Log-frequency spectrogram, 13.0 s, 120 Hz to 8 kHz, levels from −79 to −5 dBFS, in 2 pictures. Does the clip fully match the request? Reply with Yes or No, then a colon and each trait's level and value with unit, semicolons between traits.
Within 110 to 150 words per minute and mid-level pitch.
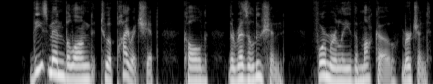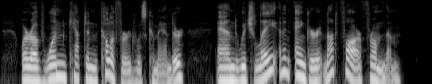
Yes: average, 140 wpm; medium, 145 Hz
